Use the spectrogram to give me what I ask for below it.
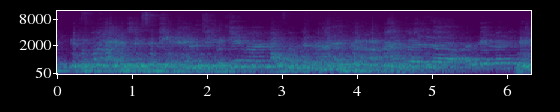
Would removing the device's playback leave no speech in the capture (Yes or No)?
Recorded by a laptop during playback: No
